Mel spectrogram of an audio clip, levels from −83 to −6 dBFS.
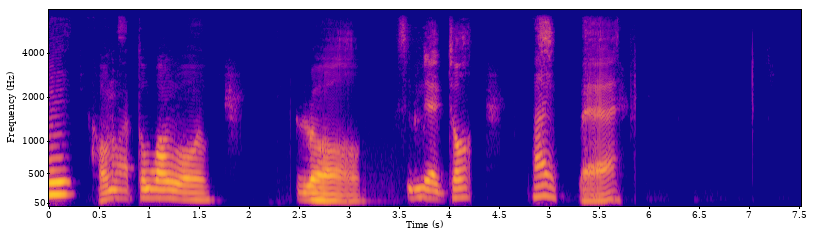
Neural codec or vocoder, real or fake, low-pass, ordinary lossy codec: codec, 16 kHz, 0.5 kbps, X-Codec, HuBERT features, trained on general audio; fake; 7.2 kHz; none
